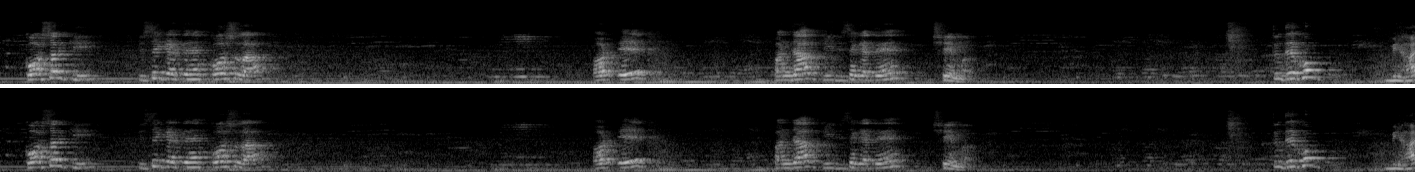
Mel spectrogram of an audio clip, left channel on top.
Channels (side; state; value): right; quieter; 3.6 dB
